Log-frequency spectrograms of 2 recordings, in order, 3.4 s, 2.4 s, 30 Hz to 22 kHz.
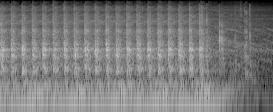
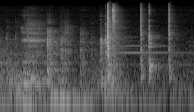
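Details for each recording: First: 1989 Ford Probe GT Turbo with no-start issue, after installing a new fuel pump with six gallons in the tank: even starter cranking about four turns a second, then it catches and runs. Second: 1989 Ford Probe GT Turbo, no-start, new fuel pump just installed, six gallons in tank, key on: a few sharp relay clicks in the quiet cabin but no fuel pump hum; pump not running, engine later started.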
